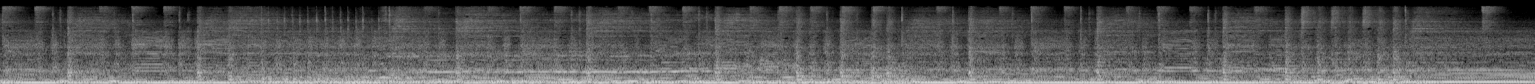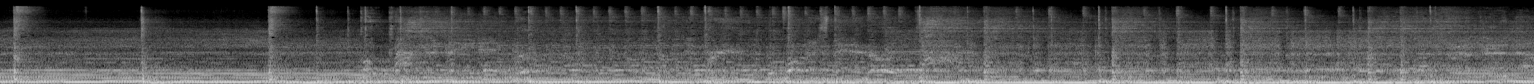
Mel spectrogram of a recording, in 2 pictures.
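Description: Heavy metal band playing live and loud: distorted electric guitars, bass and a full drum kit driving a fast beat. About halfway through the cymbals drop out for a few seconds while the guitars hold ringing chords, then the full band comes back in.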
